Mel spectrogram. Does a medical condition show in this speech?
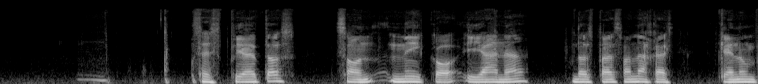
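Yes: cerebral palsy.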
